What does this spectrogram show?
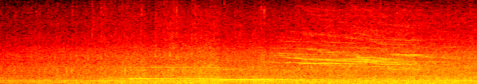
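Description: Electric locomotive-hauled express train rolling into the platform, its steady rumble growing louder, with brief squealing tones partway through.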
